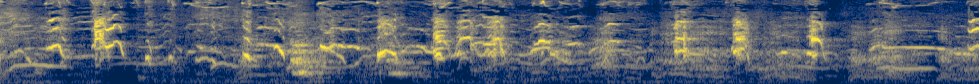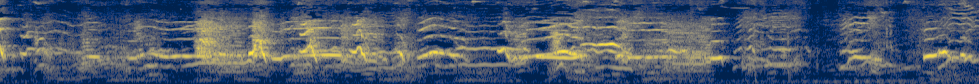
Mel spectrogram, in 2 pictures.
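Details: Belgian Malinois pups, six weeks old, yelping and whining as a group: dense, jumbled high-pitched yaps and squeaky cries that continue almost without pause for the whole stretch, growing more blended and continuous in the second half.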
